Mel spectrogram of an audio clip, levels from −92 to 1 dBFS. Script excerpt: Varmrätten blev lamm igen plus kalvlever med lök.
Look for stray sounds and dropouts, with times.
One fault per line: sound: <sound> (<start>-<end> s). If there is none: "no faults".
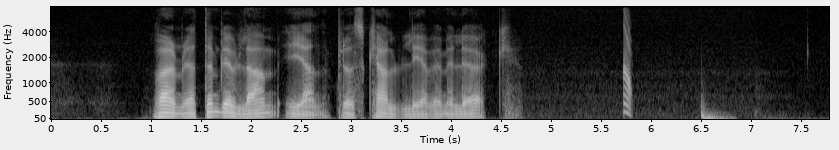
sound: chirp (5.7-5.8 s)
sound: thud (6.5-6.9 s)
